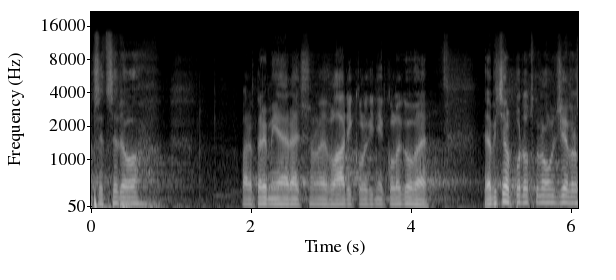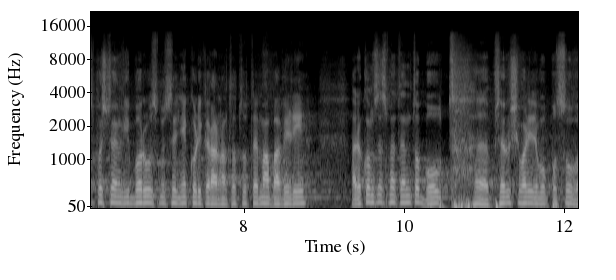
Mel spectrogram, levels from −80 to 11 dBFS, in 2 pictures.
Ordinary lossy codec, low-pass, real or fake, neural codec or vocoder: AAC, 64 kbps; 14.4 kHz; fake; autoencoder, 48 kHz, 128 numbers a frame, DAC-VAE, trained on Japanese speech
